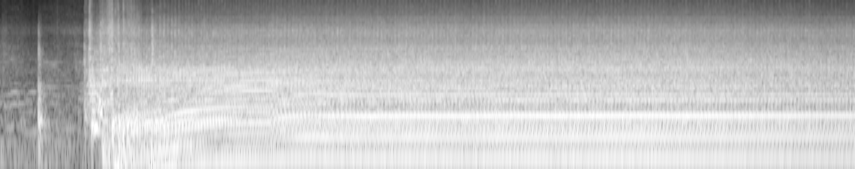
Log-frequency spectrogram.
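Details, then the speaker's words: Lawn Boy mower after adjusting the brass mixture screw on the carburetor: catches on the pull, then a steady, even fast buzz with no stumbling; faster, no heavy smoke, possibly slightly rich. "but it sounds a lot better than it did before and it's definitely running faster there's not big clouds of smoke coming out anymore and to me that sounds perfect"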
